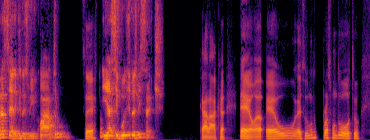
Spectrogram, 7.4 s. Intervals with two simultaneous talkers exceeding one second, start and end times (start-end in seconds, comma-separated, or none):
none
